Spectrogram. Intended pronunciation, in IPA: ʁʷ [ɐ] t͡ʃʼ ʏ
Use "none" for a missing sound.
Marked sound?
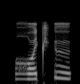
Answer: ɐ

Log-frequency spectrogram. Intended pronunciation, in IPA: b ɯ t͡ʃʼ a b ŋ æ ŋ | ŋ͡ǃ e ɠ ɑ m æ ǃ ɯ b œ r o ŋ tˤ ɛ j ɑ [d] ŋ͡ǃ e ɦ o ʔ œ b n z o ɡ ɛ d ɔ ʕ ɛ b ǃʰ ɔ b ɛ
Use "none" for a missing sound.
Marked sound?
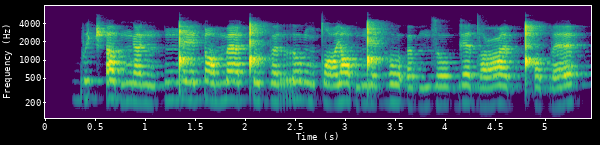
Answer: b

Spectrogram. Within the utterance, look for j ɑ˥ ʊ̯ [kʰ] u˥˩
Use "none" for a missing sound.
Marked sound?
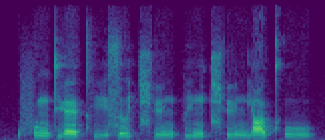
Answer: kʰ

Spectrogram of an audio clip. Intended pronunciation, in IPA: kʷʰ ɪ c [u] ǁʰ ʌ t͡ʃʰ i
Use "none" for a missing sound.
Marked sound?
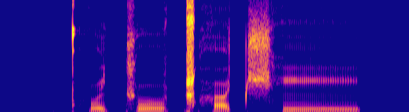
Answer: u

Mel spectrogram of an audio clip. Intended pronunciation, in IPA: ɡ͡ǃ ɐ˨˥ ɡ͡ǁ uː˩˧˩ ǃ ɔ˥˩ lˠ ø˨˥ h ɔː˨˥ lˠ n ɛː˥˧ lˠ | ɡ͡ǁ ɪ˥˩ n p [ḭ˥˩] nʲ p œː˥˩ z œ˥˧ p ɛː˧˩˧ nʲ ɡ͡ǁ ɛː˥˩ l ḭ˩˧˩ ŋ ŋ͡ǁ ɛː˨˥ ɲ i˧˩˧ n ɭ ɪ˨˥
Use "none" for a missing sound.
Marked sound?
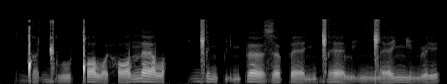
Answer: ḭ˧˩˧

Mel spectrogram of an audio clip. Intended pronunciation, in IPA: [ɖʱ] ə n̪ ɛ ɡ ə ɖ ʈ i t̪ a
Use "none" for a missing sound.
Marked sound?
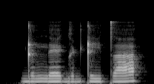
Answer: ɖ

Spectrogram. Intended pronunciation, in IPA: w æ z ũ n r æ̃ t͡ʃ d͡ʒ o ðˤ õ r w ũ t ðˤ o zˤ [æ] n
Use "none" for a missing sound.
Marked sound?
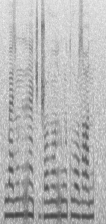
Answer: æ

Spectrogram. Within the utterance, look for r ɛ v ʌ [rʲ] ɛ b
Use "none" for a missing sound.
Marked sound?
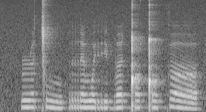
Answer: rʲ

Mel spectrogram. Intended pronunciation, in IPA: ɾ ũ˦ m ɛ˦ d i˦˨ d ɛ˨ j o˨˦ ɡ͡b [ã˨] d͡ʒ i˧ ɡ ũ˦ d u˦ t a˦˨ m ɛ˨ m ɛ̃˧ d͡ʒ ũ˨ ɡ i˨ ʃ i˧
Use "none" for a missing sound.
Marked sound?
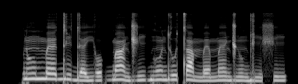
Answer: ã˦˨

